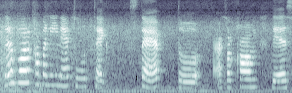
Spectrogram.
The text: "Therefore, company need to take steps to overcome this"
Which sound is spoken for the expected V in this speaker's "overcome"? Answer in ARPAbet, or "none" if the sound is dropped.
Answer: F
